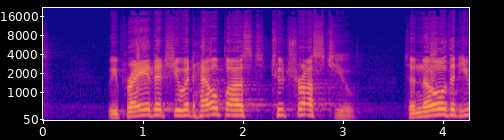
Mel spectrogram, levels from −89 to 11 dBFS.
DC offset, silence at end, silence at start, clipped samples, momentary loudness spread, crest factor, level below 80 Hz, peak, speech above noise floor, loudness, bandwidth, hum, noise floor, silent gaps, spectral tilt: under 0.1%; 0 s; 0.65 s; under 0.1%; 17 LU; 18 dB; -64 dBFS; 0 dBFS; 47 dB; -16 LUFS; over 20 kHz; none; -64 dBFS; none; -4.5 dB/octave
